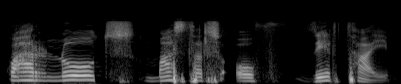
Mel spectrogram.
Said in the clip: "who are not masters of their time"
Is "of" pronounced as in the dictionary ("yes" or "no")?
no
